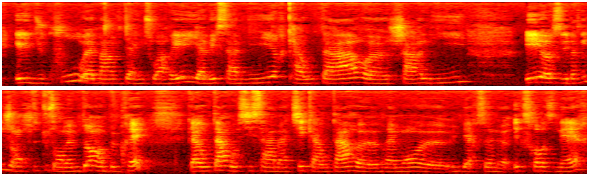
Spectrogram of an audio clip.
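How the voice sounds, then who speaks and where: In an English accent, a woman speaks in a medium pitch with fairly even intonation. Audible room echo surrounds her voice. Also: moderate pace. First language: English (speaking French). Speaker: YouTuber. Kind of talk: personal storytime vlog. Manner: halting, many fillers.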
